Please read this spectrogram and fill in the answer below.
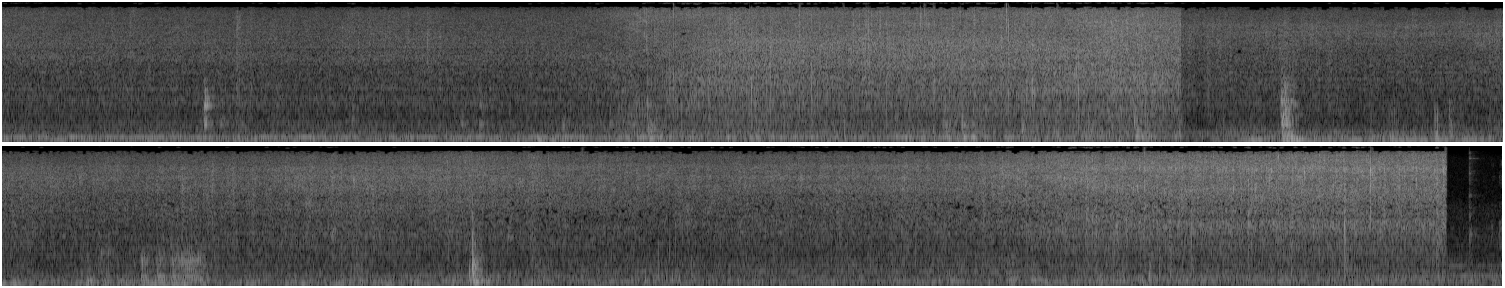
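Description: Steady sizzling hiss of food frying in a pan, louder for several seconds twice, with a few faint knocks.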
